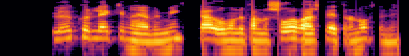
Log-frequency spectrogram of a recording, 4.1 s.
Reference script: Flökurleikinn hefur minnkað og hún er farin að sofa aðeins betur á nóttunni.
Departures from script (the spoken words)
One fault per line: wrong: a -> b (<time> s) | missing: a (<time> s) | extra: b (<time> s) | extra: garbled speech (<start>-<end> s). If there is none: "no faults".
no faults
